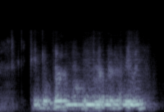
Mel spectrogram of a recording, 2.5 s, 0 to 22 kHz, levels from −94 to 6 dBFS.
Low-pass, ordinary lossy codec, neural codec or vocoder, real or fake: 7.2 kHz; none; codec, 16 kHz, 1 kbps, FreqCodec, smaller model; fake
